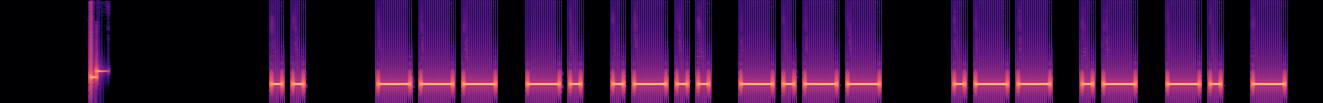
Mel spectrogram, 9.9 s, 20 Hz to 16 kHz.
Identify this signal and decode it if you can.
Morse code, heard as a keyed tone, about 16 wpm, 700 Hz. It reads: I ONLY WANT
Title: Sentences from Top 1000 Words - Review Part 6 - 15wpm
